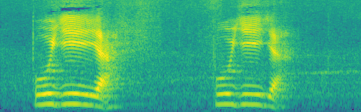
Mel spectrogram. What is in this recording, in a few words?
Nasa Yuwe; pelear; paez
